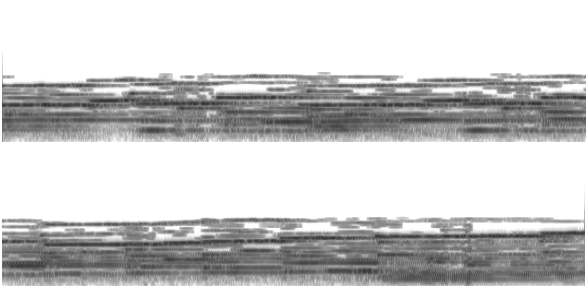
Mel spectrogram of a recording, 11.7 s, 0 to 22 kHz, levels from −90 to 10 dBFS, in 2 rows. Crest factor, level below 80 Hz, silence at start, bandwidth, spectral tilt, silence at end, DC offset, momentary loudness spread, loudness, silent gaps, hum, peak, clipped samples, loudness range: 12 dB; -62 dBFS; 0 s; 3.2 kHz; -8 dB/octave; 0 s; under 0.1%; 2 LU; -15 LUFS; none; none; -4 dBFS; under 0.1%; 1 LU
